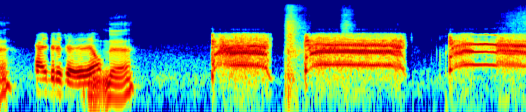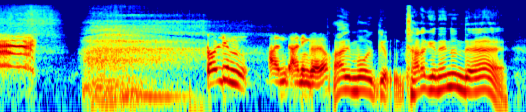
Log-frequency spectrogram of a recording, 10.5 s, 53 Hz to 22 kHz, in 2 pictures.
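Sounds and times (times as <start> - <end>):
speech: 0.0 - 1.4, 7.4 - 10.5
person imitating a crow with harsh caws: 2.1 - 7.4.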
